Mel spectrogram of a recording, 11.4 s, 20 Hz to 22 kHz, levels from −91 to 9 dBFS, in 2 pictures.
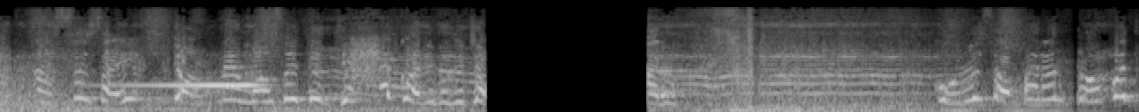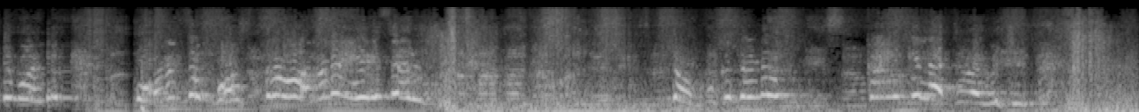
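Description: From 0.39 s to 1.44 s there is loudspeaker feedback squeal. A microphone is hearing the loudspeaker it drives. At 983 Hz the loop gain has passed one, so that tone feeds itself. It swells over about 0.7 s into a steady whistle. At its peak it sits about 5 dB above the rest of the sound. It stops at 1.44 s.

From 2.43 s to 3.24 s the audio drops out to silence. The sound cuts off abruptly and returns just as abruptly. The gap lasts 0.81 s. It is digital silence, with no room tone underneath. That points to lost input, likely a disconnected device, a failed link or a brief mute, while the recorder kept writing silence. Whatever happened in that gap is gone.

From 5.35 s to 6.47 s there is repeated packet loss, heard as robotic sound. The audio keeps breaking into short holes, one after another. Each hole is patched by stretching the last fragment of sound, so the texture turns choppy. No single gap exceeds 32 ms. 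Together they add up to about 0.2 s of patched sound, roughly a fifth of the stretch. That density is what makes it sound mechanical rather than merely clipped.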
